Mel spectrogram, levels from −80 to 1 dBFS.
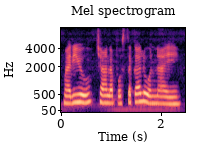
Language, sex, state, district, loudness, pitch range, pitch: Telugu, female, Telangana, Hyderabad, -12 LUFS, 215-250 Hz, 225 Hz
